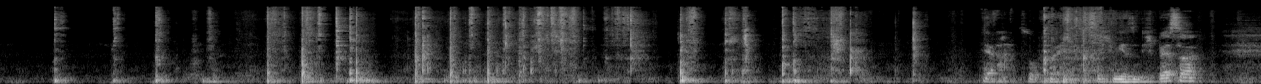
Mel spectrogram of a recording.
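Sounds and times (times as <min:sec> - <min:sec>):
utensil scraping and clinking against a bowl mixing potato powder into dough: 0:01.8 - 0:08.7, 0:10.3 - 0:11.3
speech: 0:09.9 - 0:12.2.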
